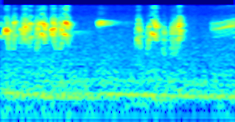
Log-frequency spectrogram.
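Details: Brown-throated sunbird, used as a lure to make birds respond: rapid high chirping bursts, a short clear whistle, another chirpy burst, then a thin rising whistle, over a steady low hum.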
